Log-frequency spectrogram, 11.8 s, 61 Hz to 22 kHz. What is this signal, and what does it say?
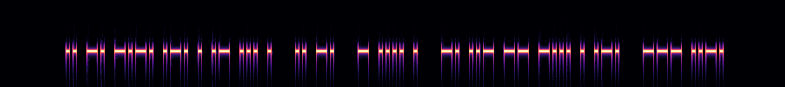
Morse code, heard as a keyed tone, about 23 wpm, 700 Hz. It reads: INCREASE IN THE NUMBER OF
